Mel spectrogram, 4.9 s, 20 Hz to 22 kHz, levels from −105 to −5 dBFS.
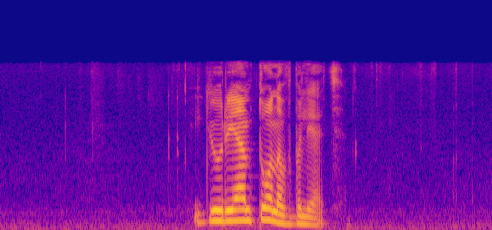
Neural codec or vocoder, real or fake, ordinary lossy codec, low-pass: none; real; none; 7.2 kHz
